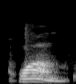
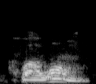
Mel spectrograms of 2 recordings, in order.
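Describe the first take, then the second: First: The word is said as one syllable. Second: The word is split into two syllables. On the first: The speaker calls it right. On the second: The speaker calls it wrong.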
